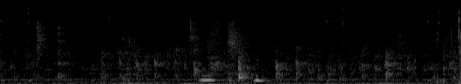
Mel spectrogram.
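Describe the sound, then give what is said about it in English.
A dog makes a string of whiny, whimpering noises with a couple of sharper yelps in the middle, over a steady low background hum. “All right, so that is all we're going to get to today, since my dog is now taking care of himself with loud noises.”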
